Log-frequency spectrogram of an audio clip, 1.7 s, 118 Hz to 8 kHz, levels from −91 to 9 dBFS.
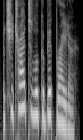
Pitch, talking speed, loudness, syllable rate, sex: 225 Hz, 285 wpm, -16 LUFS, 6.0 syllables/s, female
